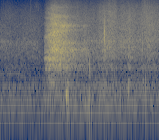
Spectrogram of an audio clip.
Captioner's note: sighs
